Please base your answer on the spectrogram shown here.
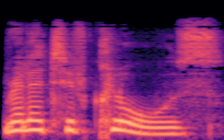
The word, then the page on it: relative clause: British English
